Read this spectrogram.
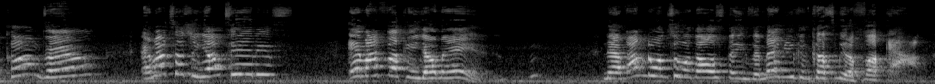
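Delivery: high, sassy, defiant; sassy clapback. Real, not acted. YouTuber telling off commenters, in a high sassy voice. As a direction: snap back at the haters, high and sassy.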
